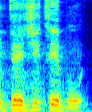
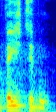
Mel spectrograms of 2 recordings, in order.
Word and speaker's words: vegetable: We will say vegetable instead of vegetable.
